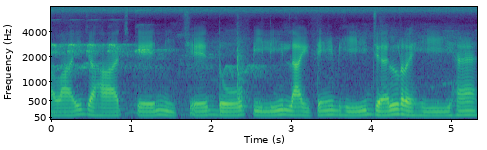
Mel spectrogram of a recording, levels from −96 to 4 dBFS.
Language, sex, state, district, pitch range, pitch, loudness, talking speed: Hindi, male, Chandigarh, Chandigarh, 105-115 Hz, 110 Hz, -21 LUFS, 110 wpm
